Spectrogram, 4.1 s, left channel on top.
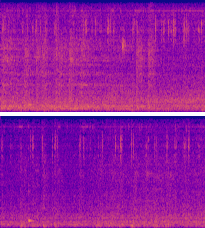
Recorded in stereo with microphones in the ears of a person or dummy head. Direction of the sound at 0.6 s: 75° right (ahead or behind).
